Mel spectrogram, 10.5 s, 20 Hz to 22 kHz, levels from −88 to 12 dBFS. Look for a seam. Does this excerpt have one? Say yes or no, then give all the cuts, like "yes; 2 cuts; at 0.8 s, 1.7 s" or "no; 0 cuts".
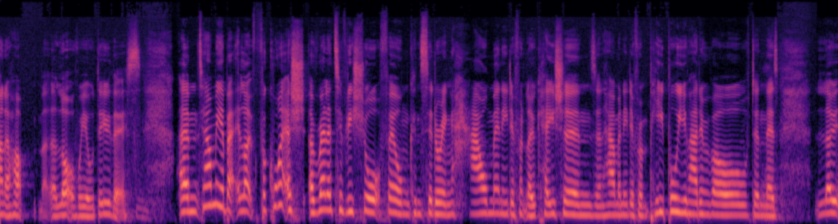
yes; 3 cuts; at 1.0 s, 2.5 s, 3.2 s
